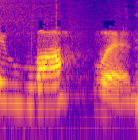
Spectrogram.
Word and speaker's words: Loughlin: So, I have a couple of really important questions, but the first one is it Lori Loughlin or Lori Loughlin? – How do you pronounce it? – I say Loughlin.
